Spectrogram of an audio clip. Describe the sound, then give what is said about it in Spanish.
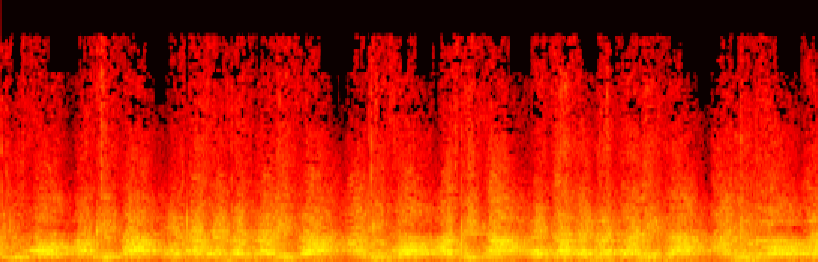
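A large crowd of protesters at a street demonstration in Madrid, condemning the murder of Samuel in La Coruña, chants in unison, loud and steady, with rhythmic surges of many voices shouting together over a continuous roar of noise throughout. “Ya se vio ayer en Madrid la manifestación para condenar la muerte, el asesinato de Samuel en La Coruña. El grito era, escúchelo, escúchelo.”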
